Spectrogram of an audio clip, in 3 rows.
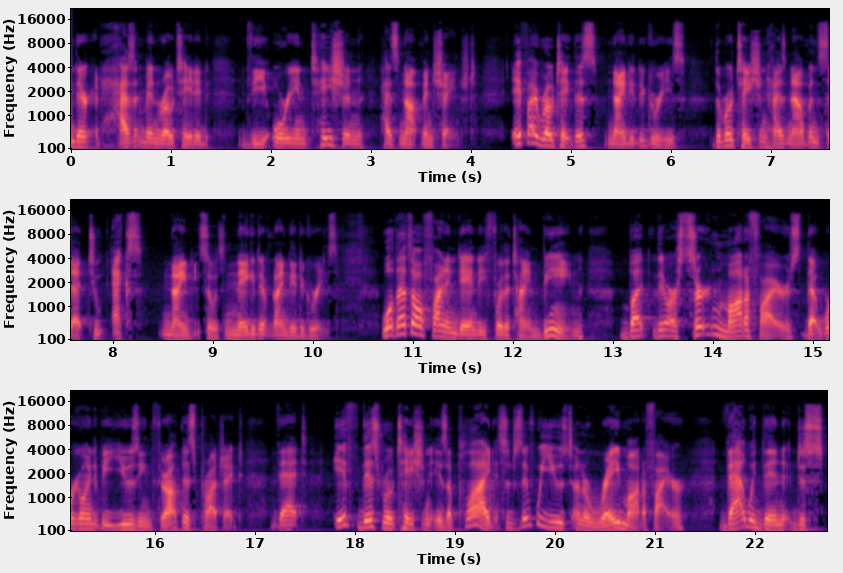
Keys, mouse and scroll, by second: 4.8 r.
